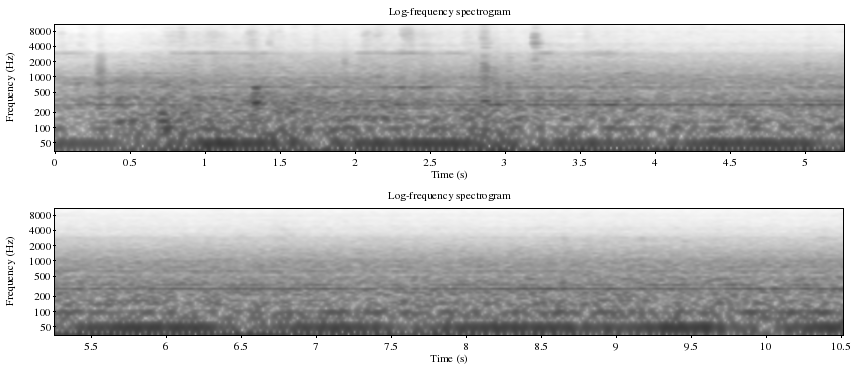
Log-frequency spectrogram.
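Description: BTS Skytrain electric train pulling away from an elevated station platform: a steady rumble with a motor hum, and a few short high beeps in the first few seconds.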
